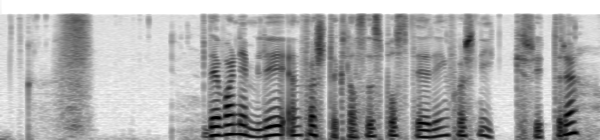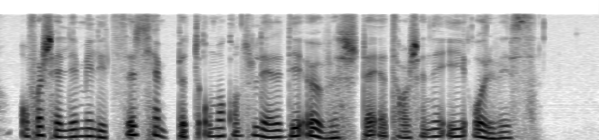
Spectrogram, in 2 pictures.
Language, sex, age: Norwegian, female, 54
